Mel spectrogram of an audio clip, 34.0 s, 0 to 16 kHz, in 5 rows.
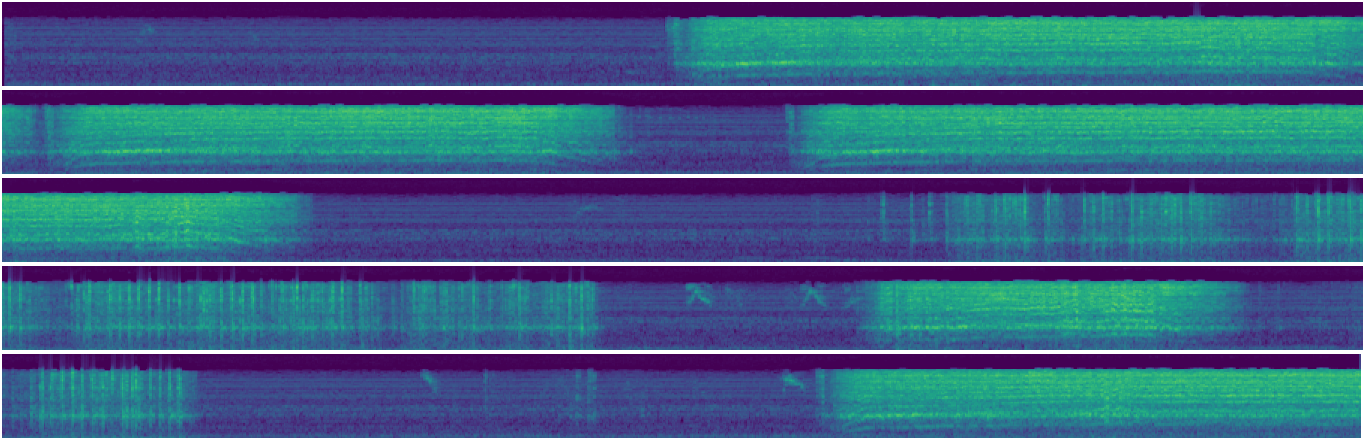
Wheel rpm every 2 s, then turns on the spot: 0, 30, 150, 100, 120, 70, 160, 70, 0, 10, 20, 10, 70, 30, 0, 40, 150.
18-24 26-28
